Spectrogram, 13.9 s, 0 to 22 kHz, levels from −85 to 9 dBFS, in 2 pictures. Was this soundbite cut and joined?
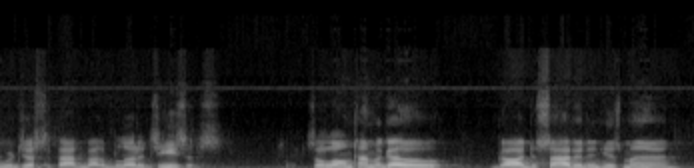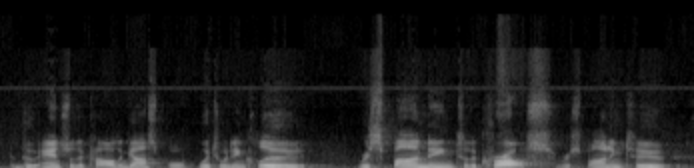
yes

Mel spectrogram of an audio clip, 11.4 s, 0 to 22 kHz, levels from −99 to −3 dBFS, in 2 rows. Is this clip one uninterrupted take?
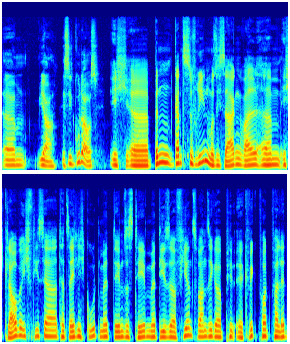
no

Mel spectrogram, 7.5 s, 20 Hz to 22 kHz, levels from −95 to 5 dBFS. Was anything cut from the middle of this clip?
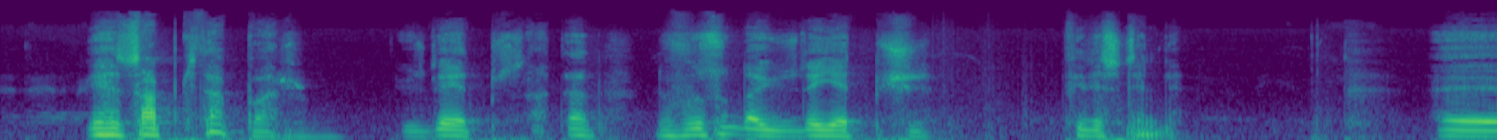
no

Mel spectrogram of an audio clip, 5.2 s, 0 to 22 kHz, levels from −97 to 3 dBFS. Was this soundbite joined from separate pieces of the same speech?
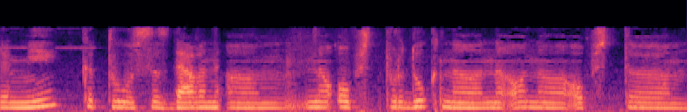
yes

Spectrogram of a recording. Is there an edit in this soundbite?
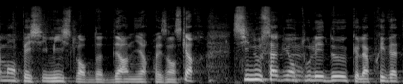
yes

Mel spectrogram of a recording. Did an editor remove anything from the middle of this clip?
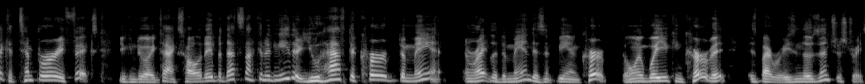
yes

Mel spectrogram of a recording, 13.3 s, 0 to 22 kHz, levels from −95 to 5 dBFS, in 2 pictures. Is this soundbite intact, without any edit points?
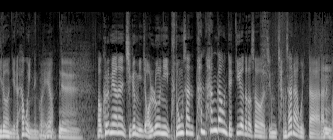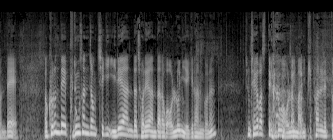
yes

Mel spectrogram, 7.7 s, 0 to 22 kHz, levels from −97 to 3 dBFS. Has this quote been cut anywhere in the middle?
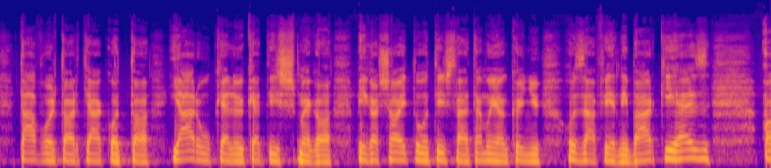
no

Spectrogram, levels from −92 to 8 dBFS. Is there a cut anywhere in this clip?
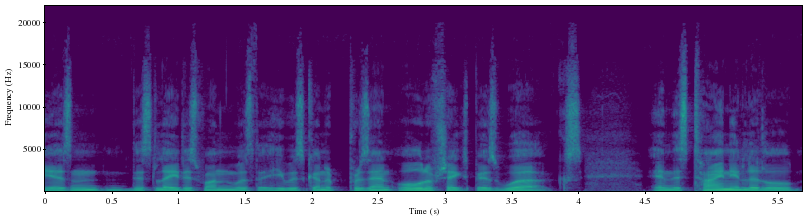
no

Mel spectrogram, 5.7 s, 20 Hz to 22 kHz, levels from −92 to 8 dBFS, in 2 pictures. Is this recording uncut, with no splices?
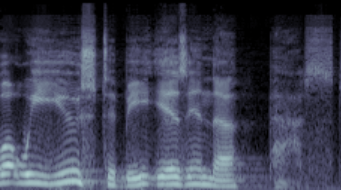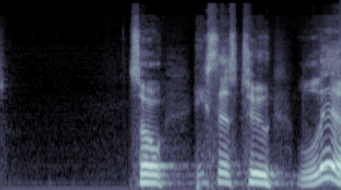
yes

